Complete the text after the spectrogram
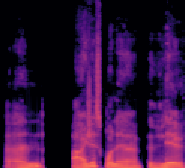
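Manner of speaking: ordinary talk, nothing marked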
